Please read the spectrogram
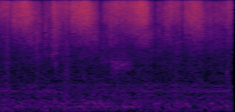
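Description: Repeated rubbing strokes on a chalkboard: a run of short, scratchy scrapes, several a second.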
